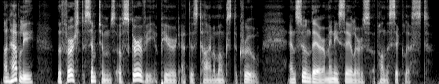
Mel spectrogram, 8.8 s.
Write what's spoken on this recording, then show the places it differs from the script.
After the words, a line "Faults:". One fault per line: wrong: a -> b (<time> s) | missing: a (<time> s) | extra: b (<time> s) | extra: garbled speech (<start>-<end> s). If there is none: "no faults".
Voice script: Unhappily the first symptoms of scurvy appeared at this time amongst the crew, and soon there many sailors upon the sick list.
Unhappily the first symptoms of scurvy appeared at this time amongst the crew, and soon there many sailors upon the sick list.
Faults:
no faults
